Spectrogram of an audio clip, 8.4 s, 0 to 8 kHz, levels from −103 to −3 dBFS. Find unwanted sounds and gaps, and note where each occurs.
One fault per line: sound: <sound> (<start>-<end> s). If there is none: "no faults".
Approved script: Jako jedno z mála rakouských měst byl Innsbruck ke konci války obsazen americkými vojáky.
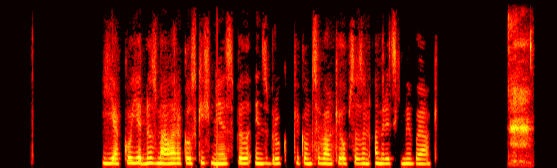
sound: laugh (7.6-8.0 s)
